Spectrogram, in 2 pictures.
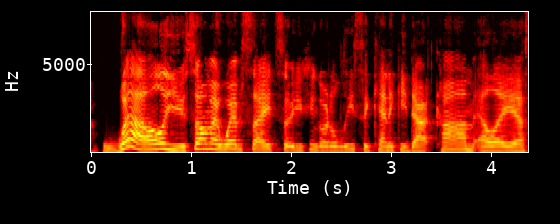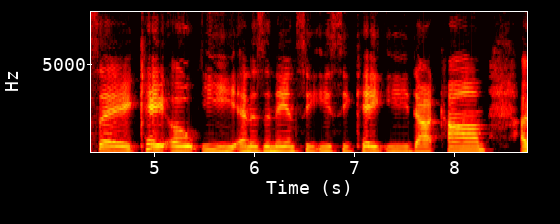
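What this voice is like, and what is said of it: Wisconsin accent. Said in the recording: “from Wisconsin. Did you hear that accent?”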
